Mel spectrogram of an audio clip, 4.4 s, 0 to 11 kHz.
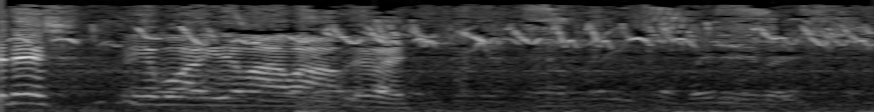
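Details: Towa towa (large-billed seed finch) at a 2022 Rosehall Town, Guyana singing competition; clear high twittered phrases continuing after a man's drawn-out spoken voice in the first two seconds.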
